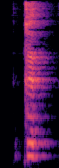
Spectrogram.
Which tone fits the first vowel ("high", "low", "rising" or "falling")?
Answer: high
